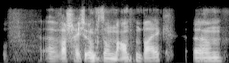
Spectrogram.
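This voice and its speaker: A man in his late twenties from Berlin, answering interview questions in a relaxed way, with many fillers and short laughs. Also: on the low side, normal speed, lo-fi sound. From Berlin, Germany. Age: 20s. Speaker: guest. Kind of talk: casual interview chat.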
